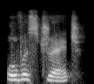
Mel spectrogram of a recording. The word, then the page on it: overstretch: Indian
